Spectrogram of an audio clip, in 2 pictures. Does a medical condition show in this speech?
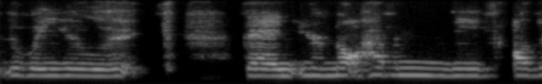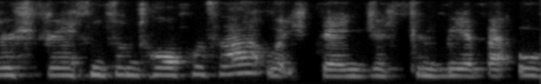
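Yes: cleft palate, Van der Woude syndrome; condition transcribed as Vanderbilt, congenital cleft palate, lip pits; adult, ongoing cleft team care, past operations needing time off work; often not understood by new people, cannot say s sounds, stutters or says nothing when flustered.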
